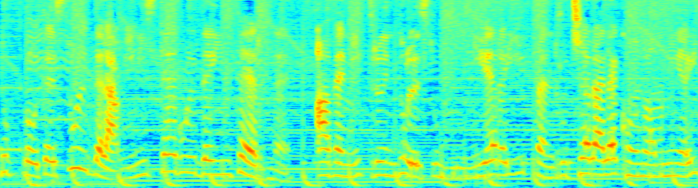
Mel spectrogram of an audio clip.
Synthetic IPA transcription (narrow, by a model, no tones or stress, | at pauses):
d̪uppɾo̞t̪e̞st̪uld̪e̞laminist̪e̞ɾuld̪e̞int̪e̞rne̞̰ave̞nit̪rɨnd̪ulsublinije̞ɾejpe̞nt̪ɾut͡ʃeleleko̞no̞mijej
